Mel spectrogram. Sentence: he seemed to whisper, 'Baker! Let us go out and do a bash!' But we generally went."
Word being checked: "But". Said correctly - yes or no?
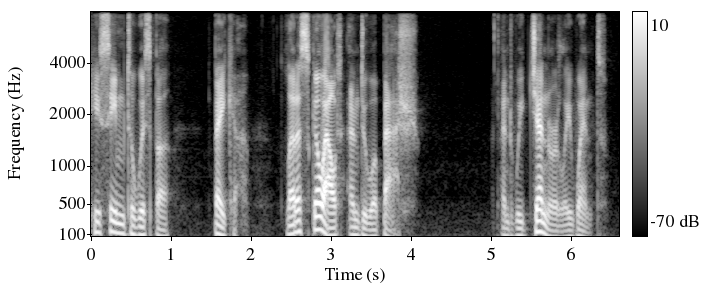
no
